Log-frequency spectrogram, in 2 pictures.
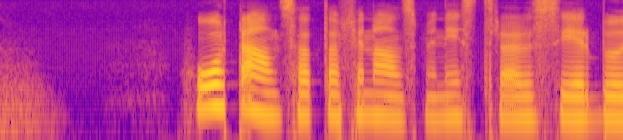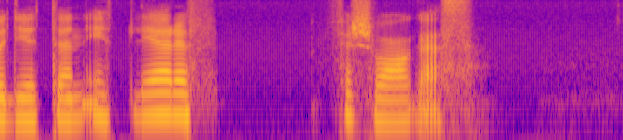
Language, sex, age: Swedish, female, 24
